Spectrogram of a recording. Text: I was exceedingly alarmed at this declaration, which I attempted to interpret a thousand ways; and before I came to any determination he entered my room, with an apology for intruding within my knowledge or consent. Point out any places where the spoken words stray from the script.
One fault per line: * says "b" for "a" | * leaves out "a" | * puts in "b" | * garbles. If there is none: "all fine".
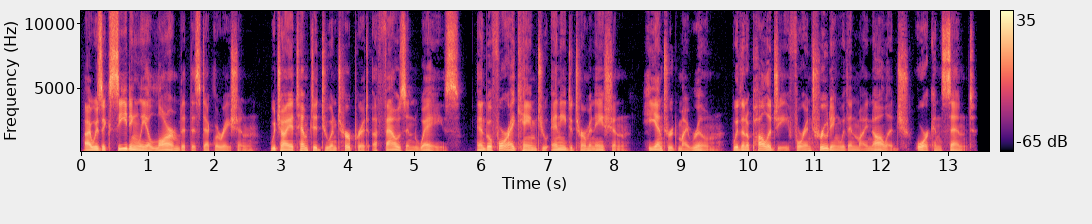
all fine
